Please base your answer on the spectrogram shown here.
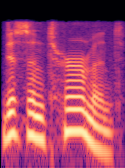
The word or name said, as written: disinterment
